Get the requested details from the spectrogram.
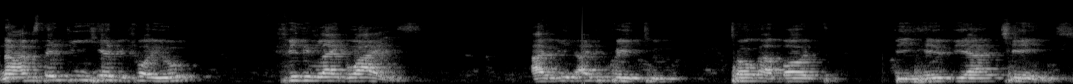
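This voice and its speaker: With a high pitch and lively intonation, a man talks at a very slow pace, leaving long, frequent pauses, in a space with audible room echo. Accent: non-native. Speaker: conference speaker. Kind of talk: conference talk. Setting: hall with live audience.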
